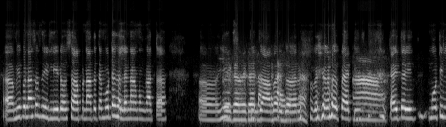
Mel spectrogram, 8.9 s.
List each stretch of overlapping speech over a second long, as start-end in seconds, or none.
4.5-6.1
